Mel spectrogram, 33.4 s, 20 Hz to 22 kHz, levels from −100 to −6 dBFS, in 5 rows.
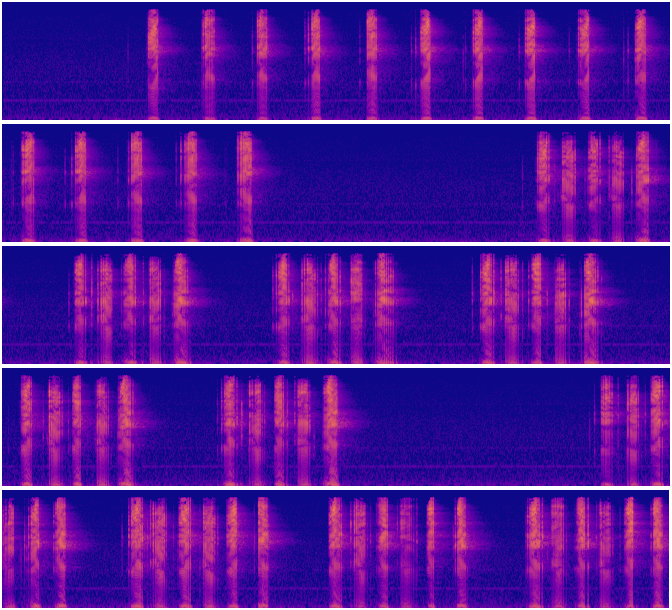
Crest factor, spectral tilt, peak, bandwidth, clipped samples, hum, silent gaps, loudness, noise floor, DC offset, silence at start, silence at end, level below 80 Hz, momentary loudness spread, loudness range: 32 dB; 2 dB/octave; -8 dBFS; 17 kHz; under 0.1%; none; none; -37 LUFS; -78 dBFS; under 0.1%; 1.45 s; 0 s; -68 dBFS; 9 LU; 6 LU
